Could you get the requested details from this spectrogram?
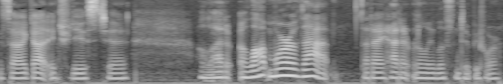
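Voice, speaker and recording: The tone is animated, with ordinary pitch variation at a fairly quick pace. The recording is very clean, with a silent background. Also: woman. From US (moved around: New Mexico, Florida, Arizona). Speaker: singer-songwriter and producer. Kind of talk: casual chat. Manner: animated, laughing often.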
